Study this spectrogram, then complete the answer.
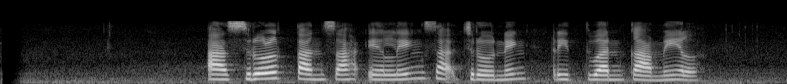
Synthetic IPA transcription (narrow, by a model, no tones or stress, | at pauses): ʔasɾʊlt̪ansahelɪŋsa̰ʔd̥ʒ̥ɾonɪŋ | rid̪̥uwankamɪl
